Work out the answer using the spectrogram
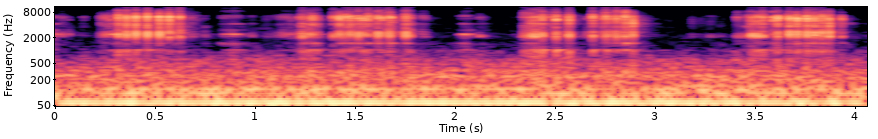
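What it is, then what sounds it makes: Plastic hair brush bristles. Long nails and fingertips flick and scratch across the dense magenta plastic bristles of a small pink-and-white plastic hair brush with a hollow shell, held in the palm. Four bursts of bright, rapid ticking and rasping clicks are separated by short pauses, over a faint low hum.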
